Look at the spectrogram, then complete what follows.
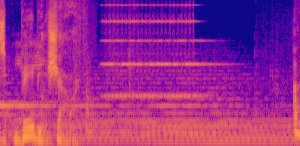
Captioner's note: phone ringing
